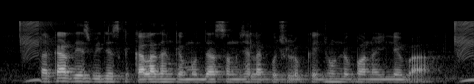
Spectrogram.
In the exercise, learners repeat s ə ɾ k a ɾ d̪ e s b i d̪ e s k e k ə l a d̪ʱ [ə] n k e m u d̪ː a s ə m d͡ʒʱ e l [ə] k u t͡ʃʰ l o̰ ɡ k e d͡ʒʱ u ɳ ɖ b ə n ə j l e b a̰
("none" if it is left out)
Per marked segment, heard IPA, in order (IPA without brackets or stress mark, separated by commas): ə, a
